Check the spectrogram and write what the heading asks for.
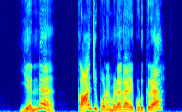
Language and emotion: Tamil, angry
